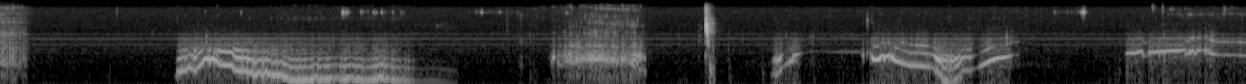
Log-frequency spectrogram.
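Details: Angel, a female house cat objecting to being held, gives a series of wavering yowls and moans, some sliding down and back up in pitch, separated by pauses, with a sharp click and handling rustle between calls.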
